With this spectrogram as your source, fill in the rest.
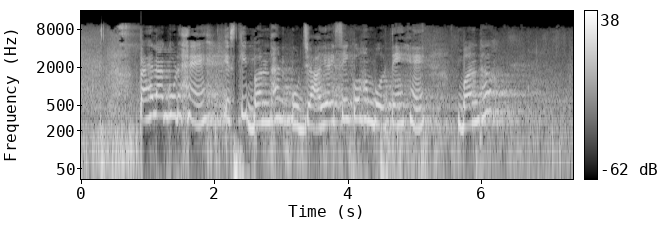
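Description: A woman speaks clearly and steadily into a nearby microphone.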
